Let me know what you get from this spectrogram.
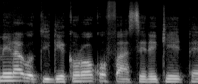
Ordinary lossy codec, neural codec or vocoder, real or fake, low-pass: none; codec, 44.1 kHz, 2.6 kbps, DAC; fake; none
